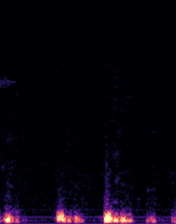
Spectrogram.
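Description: Low, muffled thumps in quick, irregular bursts, several a second, over a faint steady hum, as picked up close on a headset microphone.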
